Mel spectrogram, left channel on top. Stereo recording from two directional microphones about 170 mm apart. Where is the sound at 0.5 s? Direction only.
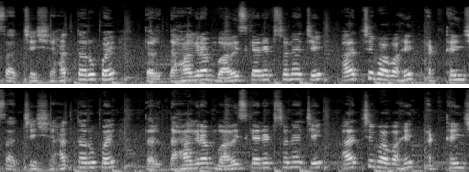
45° left (ahead or behind).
